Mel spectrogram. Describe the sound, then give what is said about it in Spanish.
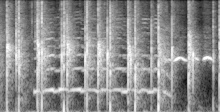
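Steady, rapid hand clapping from a small group, sharp repeated claps in a quick rhythm, with a thin whistle-like tone and faint voices weaving underneath. “Ya, bro, ¿van a hacer un minuto de, aplausos o qué?”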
